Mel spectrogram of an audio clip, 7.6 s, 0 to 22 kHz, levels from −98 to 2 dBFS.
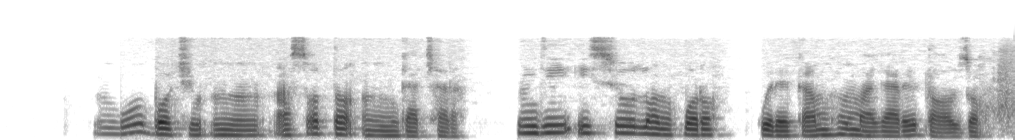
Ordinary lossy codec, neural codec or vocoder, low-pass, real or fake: none; none; 7.2 kHz; real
